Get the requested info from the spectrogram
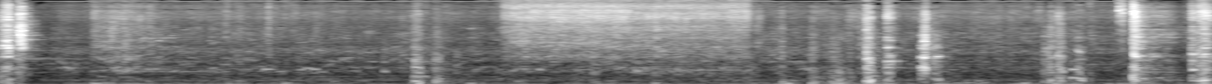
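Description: Hot water being poured off cooked rice from a saucepan into the sink, with a short rush of pouring water a little past halfway through the first half. Several sharp metal clanks of the pan and steamer follow near the end.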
